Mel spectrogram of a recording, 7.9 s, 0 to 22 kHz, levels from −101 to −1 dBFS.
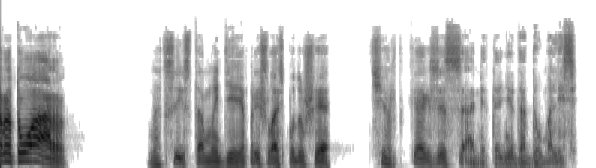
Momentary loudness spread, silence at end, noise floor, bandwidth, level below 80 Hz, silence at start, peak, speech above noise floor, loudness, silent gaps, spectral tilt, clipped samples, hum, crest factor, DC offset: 21 LU; 0.3 s; under -90 dBFS; 12.5 kHz; -50 dBFS; 0 s; 0 dBFS; over 71 dB; -18 LUFS; 1.12-1.95 s, 4.71-4.92 s; -5 dB/octave; under 0.1%; none; 20 dB; under 0.1%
